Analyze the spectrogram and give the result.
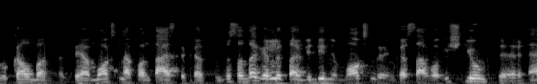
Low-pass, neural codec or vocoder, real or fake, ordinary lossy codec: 7.2 kHz; none; real; Opus, 32 kbps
